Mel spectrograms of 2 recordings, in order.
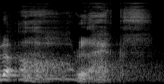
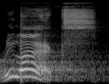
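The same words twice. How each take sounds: First: "relax." dropped low and soft, almost to himself. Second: "Relax." pitched high and falling, exasperated; exclaimed relax. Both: Acted. Mocking ego, telling it calm down.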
